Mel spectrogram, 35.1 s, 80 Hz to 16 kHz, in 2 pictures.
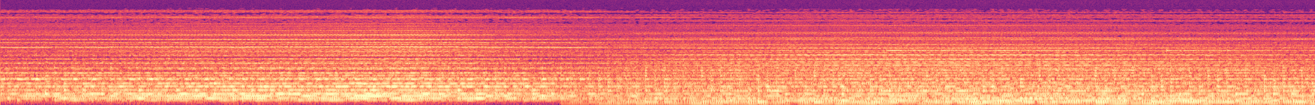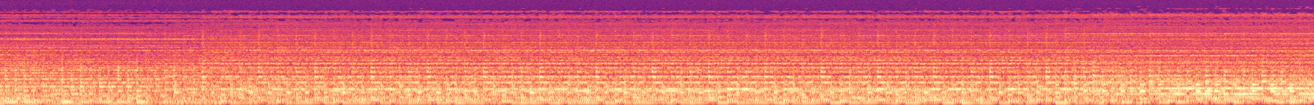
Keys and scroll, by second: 1.8 2, 4.9-5.8 typing, 7.9 0, 22.1-23.1 typing, 32.0 5.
